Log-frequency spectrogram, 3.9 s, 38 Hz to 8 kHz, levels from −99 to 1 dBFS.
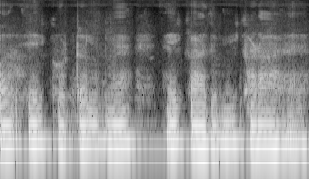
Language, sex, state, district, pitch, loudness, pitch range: Hindi, male, Jharkhand, Deoghar, 100 Hz, -16 LUFS, 95-100 Hz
